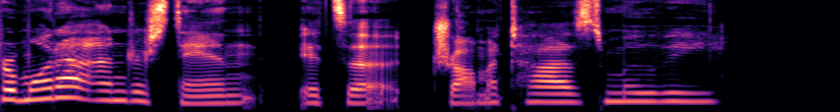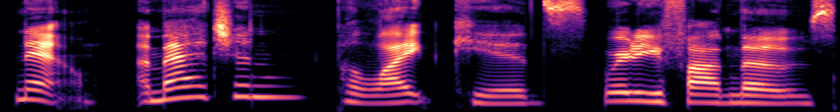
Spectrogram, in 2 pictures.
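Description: A woman with an Appalachian accent speaks at a moderate pace and a fairly high pitch, her intonation lively. The recording is very clean with a silent background, and the sound is dry and close with no echo. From Appalachia, US. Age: 20s. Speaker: podcast host. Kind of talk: storytelling narration.

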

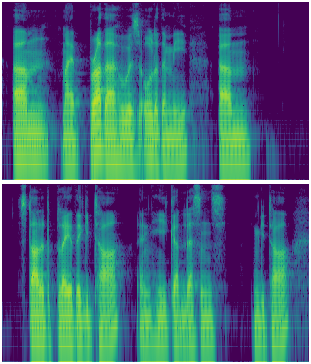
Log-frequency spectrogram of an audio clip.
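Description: A man with a German accent talks at a moderate pace with long, frequent pauses, a fairly low pitch and fairly even intonation, on a very clean recording with a silent background. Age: 20s. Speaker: musician and singer, podcast co-host. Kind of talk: casual chat. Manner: halting, many fillers.

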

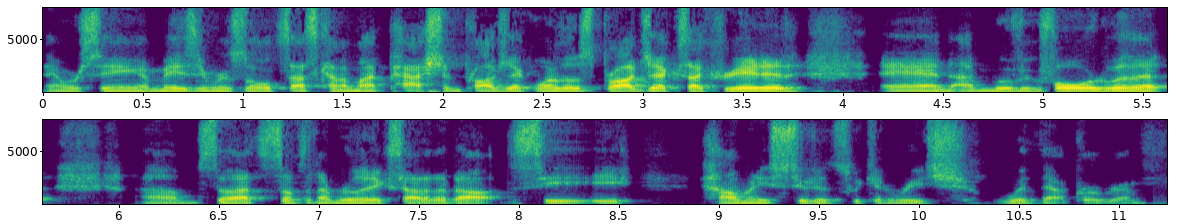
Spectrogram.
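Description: With an American accent, a man talks very fast in a very deep, low voice with fairly even intonation, recorded very cleanly against a silent background. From US South, Georgia. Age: 30s. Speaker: Marine veteran and fitness entrepreneur. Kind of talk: interview conversation.

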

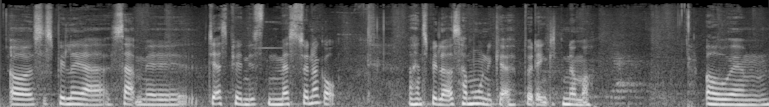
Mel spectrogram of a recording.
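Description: A woman's medium-pitched voice at a moderate pace, broken by long, frequent pauses. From Denmark, Funen. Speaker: cellist, singer and composer. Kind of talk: interview. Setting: outdoors at a train station.

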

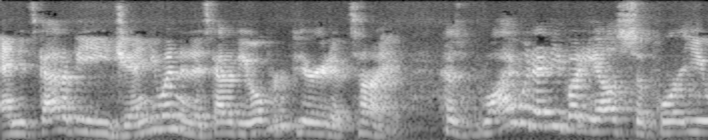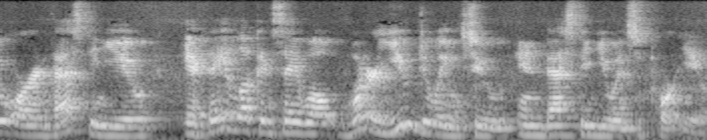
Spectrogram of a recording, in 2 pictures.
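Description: With an American accent, a man speaks at a fairly quick pace and high pitch, his intonation lively, loudness very even and hardly any pauses, amid audible room echo and noticeable background noise. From Chicago, US Midwest. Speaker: college athletics administrator and former basketball coach. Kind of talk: interview.

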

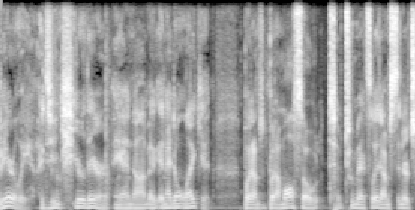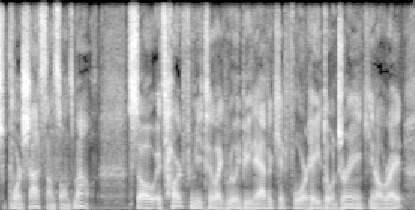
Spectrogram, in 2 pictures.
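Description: A man speaks in a Chicago accent. He talks at a very fast pace. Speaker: nightlife promoter. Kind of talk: casual interview.

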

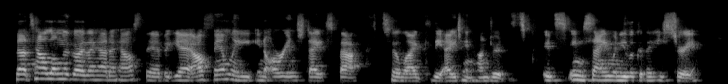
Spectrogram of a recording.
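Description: Speaking at a very fast pace, a woman with a strong Australian accent keeps to a medium pitch. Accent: broad Australian. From Australia, coastal New South Wales. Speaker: singer-songwriter. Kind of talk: casual interview. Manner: chatty, laughs often.

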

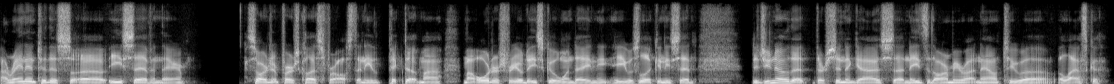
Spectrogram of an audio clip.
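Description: A man with an Alabama accent speaks at a moderate pace. His pitch is medium, with ordinary pitch variation. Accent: Southern US (Alabama). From US South, northeast Alabama. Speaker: Army veteran and law enforcement agent. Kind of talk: interview, personal story.

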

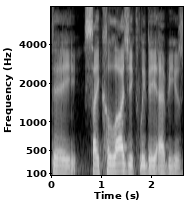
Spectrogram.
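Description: A man's medium-pitched, monotone, flat voice in an Iranian accent against a quiet background. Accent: Iranian (Persian) accent in English. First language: Persian. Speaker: college tutor and author. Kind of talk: interview.

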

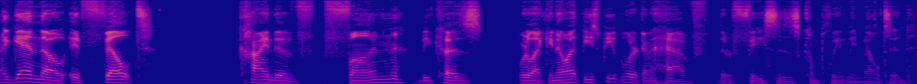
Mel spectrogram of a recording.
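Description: The recording is very clean, with a silent background and a dry, close sound with no echo. A man with an American accent talks at a fairly slow pace in an ordinary speaking voice, at medium pitch with ordinary pitch variation. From US Midwest, Chicago. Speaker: musician and band leader. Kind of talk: casual interview.

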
